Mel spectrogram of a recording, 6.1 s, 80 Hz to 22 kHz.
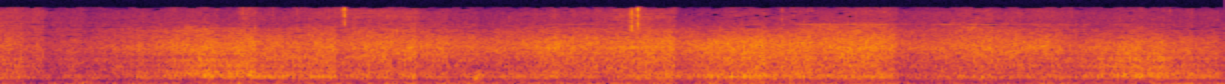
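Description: Boeing 737 jet engines running loud on the runway: a steady rumble and roar that swells and eases irregularly.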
